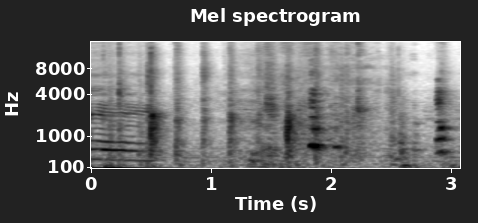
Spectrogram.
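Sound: hand clapping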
